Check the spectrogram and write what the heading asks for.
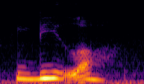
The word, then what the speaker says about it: lider: However, if you're going to say to suffer, you would definitely pronounce the D and E. So it would be if I'd say I'm suffering, I would say jeg lider.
